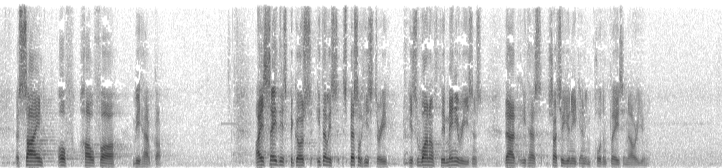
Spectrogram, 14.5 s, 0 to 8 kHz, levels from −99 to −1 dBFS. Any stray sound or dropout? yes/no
no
